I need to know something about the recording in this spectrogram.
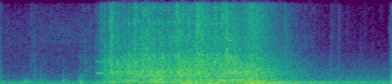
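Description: A heavy metal door grinds open.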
